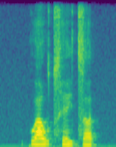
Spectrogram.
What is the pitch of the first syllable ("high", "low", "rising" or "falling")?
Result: high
